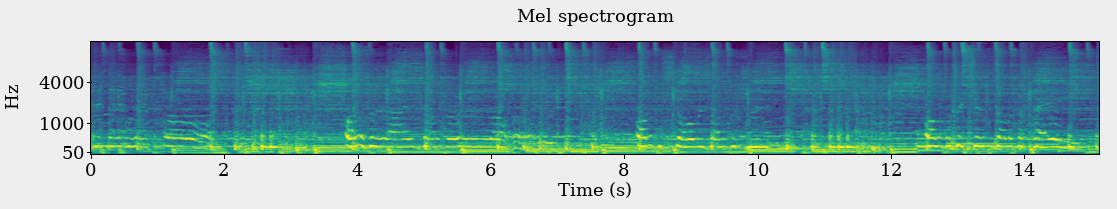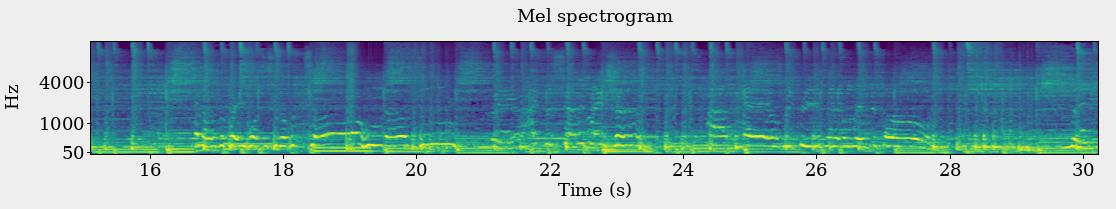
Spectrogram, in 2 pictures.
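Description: Live punk rock band playing: electric guitar, electric bass and a drum kit driving along, with singing over the top.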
